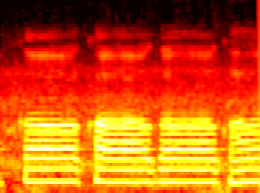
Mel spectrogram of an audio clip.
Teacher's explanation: તમે જોજો ક બોલવામાં ક્યાંય હોઠ નહીં અડાડવો પડે, જીભને તાળવે અડાડવી નહીં પડે એટલે એને કંઠ્ય કહેવામાં આવે.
